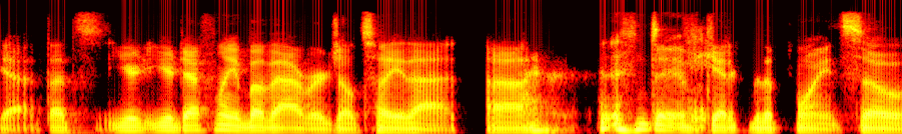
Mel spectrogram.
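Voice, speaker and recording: A man with a very deep, low pitch talks at a very fast pace, showing vocal fry and lively intonation. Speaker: real estate marketing coach. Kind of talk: casual interview.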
